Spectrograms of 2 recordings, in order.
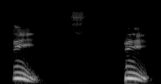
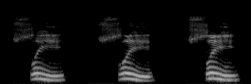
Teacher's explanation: দেখেন এই দুইটা আমি কিভাবে পার্থক্য করতেছি শুনেন। প্রথমটা একদম পাতলা করে পড়তেছি সি, সি, একদম পাতলা সাউন্ড হচ্ছে। আর পরেরটা দ্বিতীয়টা কিন্তু মোটা হচ্ছে সুই, সুই, সুই।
